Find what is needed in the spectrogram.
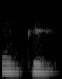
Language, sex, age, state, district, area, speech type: Gujarati, female, 18-30, Gujarat, Ahmedabad, rural, conversation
